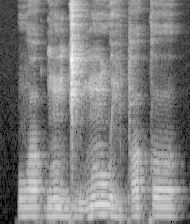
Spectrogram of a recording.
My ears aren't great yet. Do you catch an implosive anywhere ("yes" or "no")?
no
